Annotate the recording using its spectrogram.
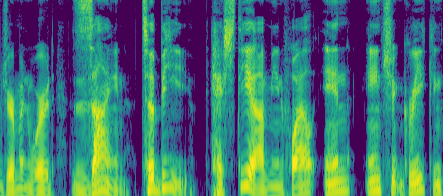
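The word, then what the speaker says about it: Ἑστία: In classical Attic pronunciation, that's Hestia.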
